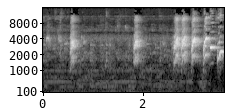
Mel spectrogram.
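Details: Kutilang (sooty-headed bulbul) singing in answer to another bulbul. Two isolated rasping chirps, then a fast tumbling cluster of chirps ending in clear whistled notes that dip and rise.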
